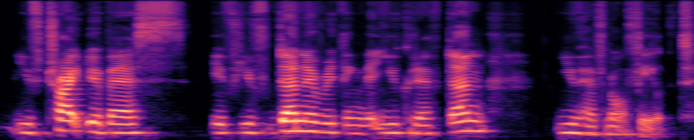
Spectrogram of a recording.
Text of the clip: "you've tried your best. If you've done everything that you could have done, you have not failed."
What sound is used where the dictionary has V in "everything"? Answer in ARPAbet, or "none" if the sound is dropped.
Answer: V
